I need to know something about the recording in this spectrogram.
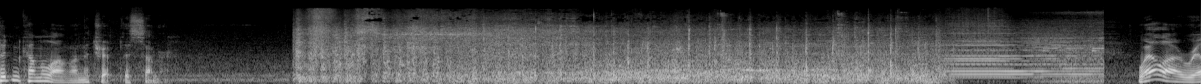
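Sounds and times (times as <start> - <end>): train passing rumble: 0.7 - 11.1
wheels clacking over rail joints: 2.9 - 10.0.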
